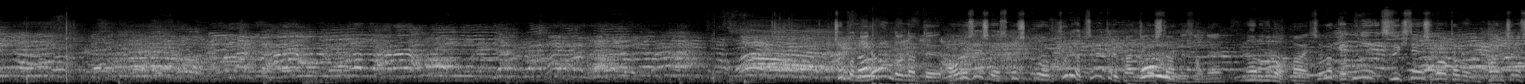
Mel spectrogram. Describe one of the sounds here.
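Kickboxers' kicks and punches thud against bare bodies.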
